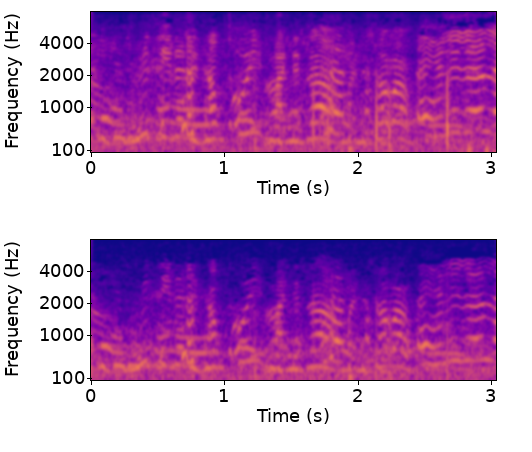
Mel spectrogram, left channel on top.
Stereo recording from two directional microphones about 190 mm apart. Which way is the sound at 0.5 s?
50° left (ahead or behind).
